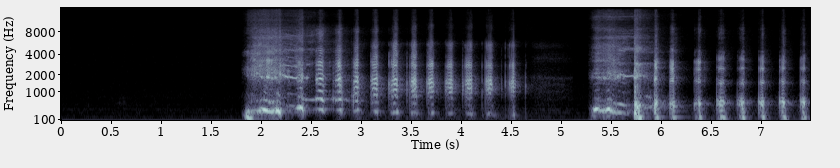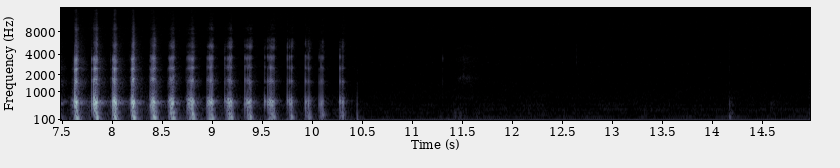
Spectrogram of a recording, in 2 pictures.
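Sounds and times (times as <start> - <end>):
person laughing sarcastically: 1.8 - 4.7, 5.3 - 10.5.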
